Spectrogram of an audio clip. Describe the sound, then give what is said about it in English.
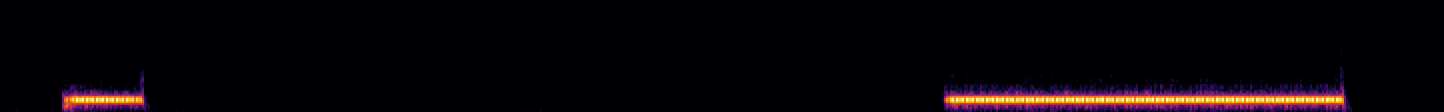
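A short electronic telephone beep, a few seconds of silence, then a steady, loud, unbroken dial tone hums for about two seconds before cutting off. No one speaks. “I got to get RK on the phone. Hold on. All right. Call him.”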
